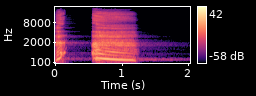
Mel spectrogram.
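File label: Turkish death voice; bloom minigame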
